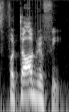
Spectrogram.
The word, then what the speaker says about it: photography: I pronounce this as photography how do I pronounce photography and how many syllables do I have here photography four syllables but in this case I stress on the second syllable that is what word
